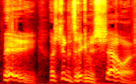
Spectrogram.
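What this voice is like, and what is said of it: Impression of a cartoon character voice. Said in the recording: “give us your best impression ... That was Mrs. Krabappel from The Simpsons. ... That does sound like the Rodney Dangerfield that was on The Simpsons ... that's my Simpsons Dangerfield.”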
